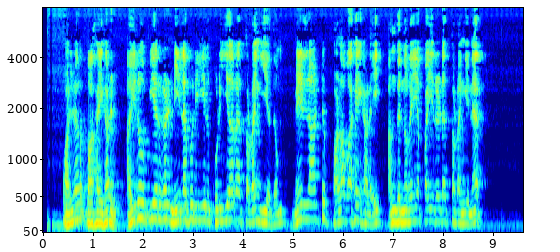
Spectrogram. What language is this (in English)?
Tamil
